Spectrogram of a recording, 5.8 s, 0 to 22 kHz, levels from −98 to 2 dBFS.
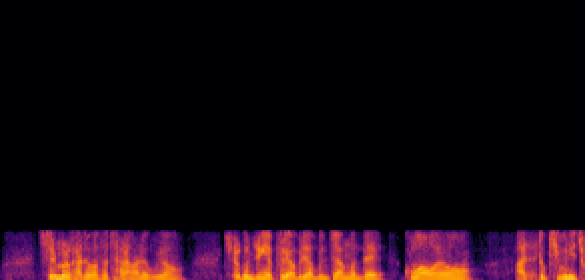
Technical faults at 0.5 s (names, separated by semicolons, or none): G.729 codec; VoIP packet loss concealed by the speech codec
